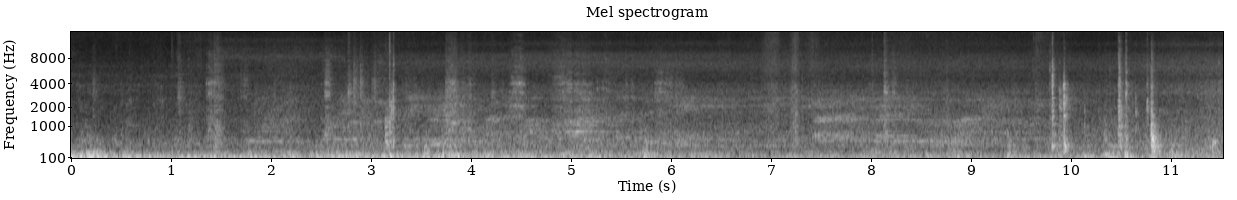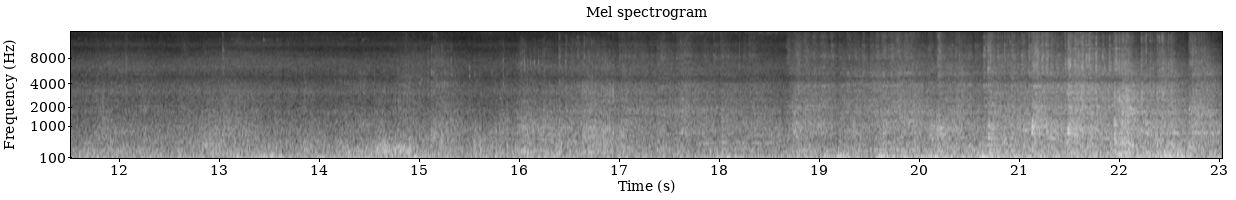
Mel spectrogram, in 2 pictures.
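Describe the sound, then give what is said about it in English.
A train rolls along the rails with a steady, heavy low rumble and a windy roar, broken by scattered metallic clicks and clatters, building slightly louder toward the end. No one speaks. “the sounds of the train made their way into the music that I was making at the time.”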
